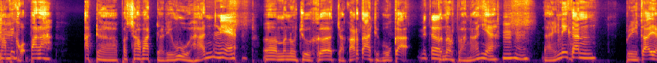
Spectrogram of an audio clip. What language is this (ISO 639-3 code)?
ind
